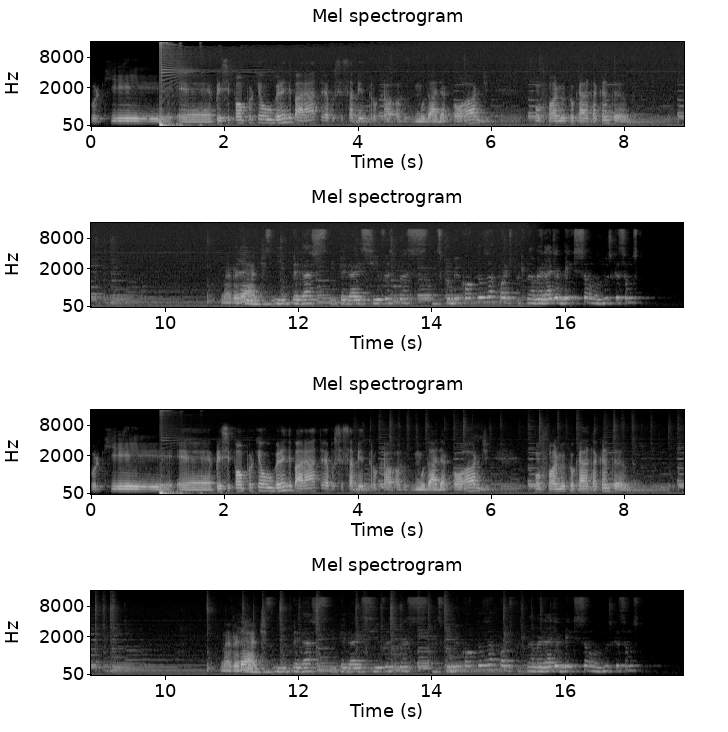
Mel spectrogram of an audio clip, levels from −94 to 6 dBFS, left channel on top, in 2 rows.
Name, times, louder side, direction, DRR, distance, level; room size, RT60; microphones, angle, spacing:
voice 1, 0.0-6.0 6.7-8.1 10.8-11.4, right 3 dB, 20° right, 0.3 m, -31 dB
sound 1, 1.0-15.8, left 4 dB, 85° left, 0.4 m, -41 dB
sound 2, 3.9-16.0, right 2 dB, 75° right, 1.0 m, -46 dB
voice 2, 11.1-17.1, left 3 dB, 35° left, 0.5 m, -35 dB
11.5 x 4.3 x 6.2 m
head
